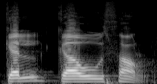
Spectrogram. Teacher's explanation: آخر میں را ہے، را موٹا پڑ جائے گا، اسے کوثر نہ بولیے گا، یعنی سین نہیں ہے، یہاں پہ ثا ہے، سیٹی کی آواز نہ ہو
